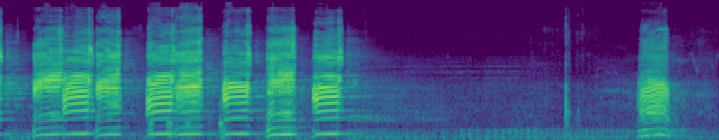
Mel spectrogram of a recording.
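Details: A quick volley of six loud, nasal swan honks is followed by a few seconds of near silence and then one final honk.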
